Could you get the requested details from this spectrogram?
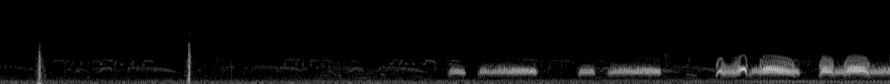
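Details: Spotted dove during a decoy luring session where wild doves respond: soft, low, hollow coos in short bursts of rounded notes during the second half, after two sharp clicks at the start.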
